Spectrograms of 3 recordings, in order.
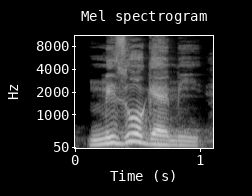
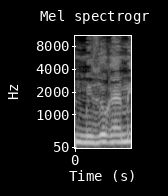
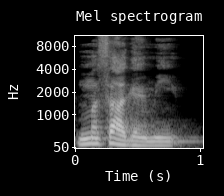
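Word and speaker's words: misogamy: तो एक वर्ड होता है मिजो प्लस गैमी, मिजोगैमी। वैसे प्रोनाउंसिएशन मिजोगैमी नहीं होता है ना, प्रोनाउंसिएशन होता है मिज गैमी या फिर मसागैमी।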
